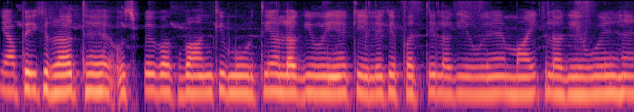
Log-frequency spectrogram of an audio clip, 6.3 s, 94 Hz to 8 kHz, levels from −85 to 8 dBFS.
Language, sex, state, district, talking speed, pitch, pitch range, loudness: Hindi, female, Bihar, Saharsa, 215 wpm, 200 Hz, 195-205 Hz, -16 LUFS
